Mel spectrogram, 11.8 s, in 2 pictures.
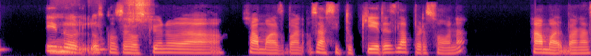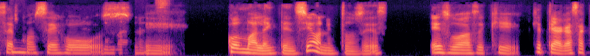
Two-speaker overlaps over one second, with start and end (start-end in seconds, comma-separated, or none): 6.0-7.6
